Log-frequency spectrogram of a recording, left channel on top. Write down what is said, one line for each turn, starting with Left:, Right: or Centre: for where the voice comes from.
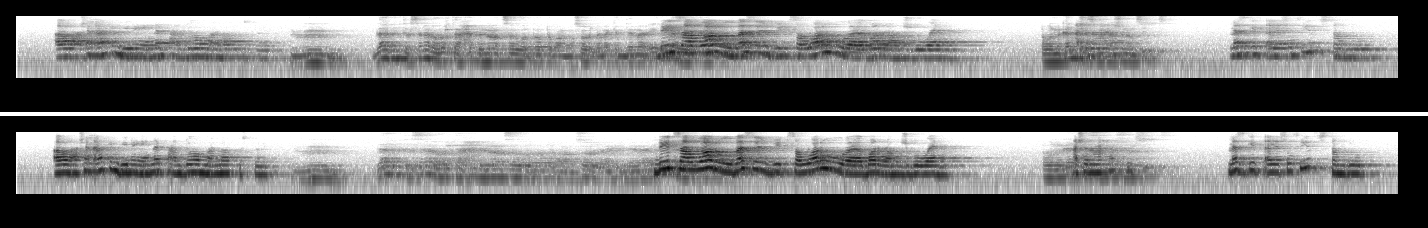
Right: اه عشان أماكن دينية هناك عندهم ممنوع التصوير
Left: امم لا يا بنتي بس انا لو رحت هحب ان انا اتصور بقى طبعا اصور الاماكن دي انا ايه
Right: بيتصوروا
Left: إيه اللي هيوديني
Right: بس بيتصوروا بره مش جواها
Left: هو المكان
Right: عشان
Left: كان اسمه
Right: ما
Left: ايه عشان
Right: حدش
Left: أنا نسيت
Right: مسجد آيا صوفيا في اسطنبول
